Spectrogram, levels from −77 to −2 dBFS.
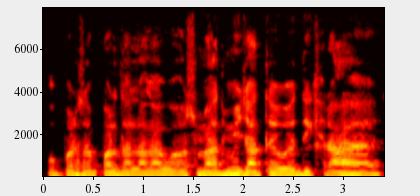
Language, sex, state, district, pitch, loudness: Hindi, male, Bihar, Gaya, 130 Hz, -26 LUFS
